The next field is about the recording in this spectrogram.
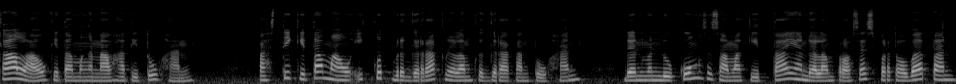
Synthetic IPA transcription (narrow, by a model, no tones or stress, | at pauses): kalawkit̪aməŋənalɦat̪it̪uhan | past̪ikit̪amauʔikʊt̪̚bərɡəɾak̚dalamkəɡəɾakant̪uhan | danməndukʊŋsəsamakit̪ajaŋdalampɾosɛspərt̪obat̪an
